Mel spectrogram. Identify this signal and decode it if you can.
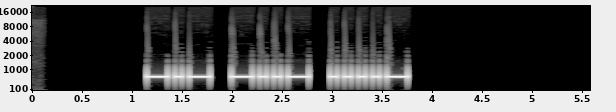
Morse code, heard as a keyed tone, about 17 wpm, 700 Hz. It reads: KX4
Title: USA Call Sign Prefixes - 17wpm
